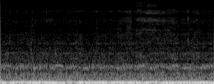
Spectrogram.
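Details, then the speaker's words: 1979 Plymouth Volare wagon after 4 years sitting, with swapped carburetor, plug wires, coil and alternator; deep uneven lumpy rumble, no clean steady idle, leaking, Freon smell. Rough running, cause unclear. "Might take it a minute. A van usually takes about 15 minutes before it does anything. But this thing's really rough."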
